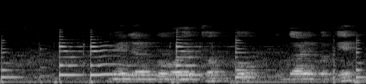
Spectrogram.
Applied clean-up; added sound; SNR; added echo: none; Electric guitar; 2 dB; reverberation time 0.6 s.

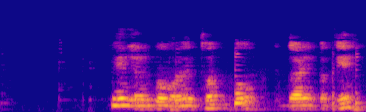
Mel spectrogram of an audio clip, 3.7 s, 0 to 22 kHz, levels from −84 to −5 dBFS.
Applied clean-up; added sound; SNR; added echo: neural mask model DeepFilterNet 3.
